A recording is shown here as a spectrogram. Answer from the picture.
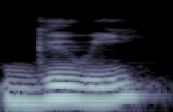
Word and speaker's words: GUI: user interface or GUI which is pronounced guy and that guy will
